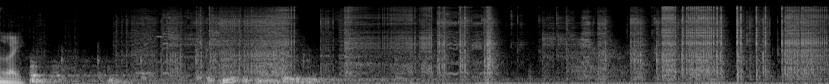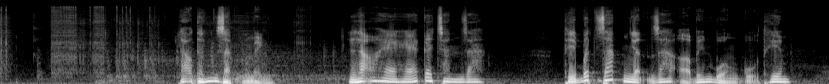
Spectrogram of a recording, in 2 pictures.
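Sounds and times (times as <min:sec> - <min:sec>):
wooden doors creaking and rattling in the wind: 0:00.0 - 0:13.7
speech: 0:00.1 - 0:01.5, 0:10.1 - 0:11.1, 0:11.8 - 0:13.2, 0:13.9 - 0:16.3.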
